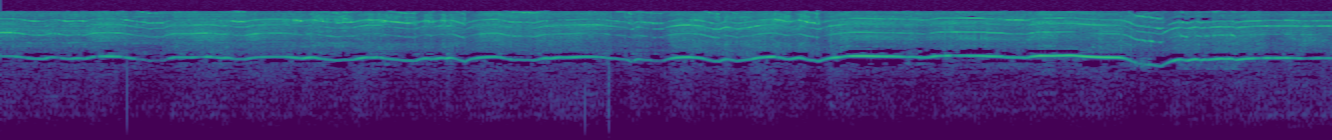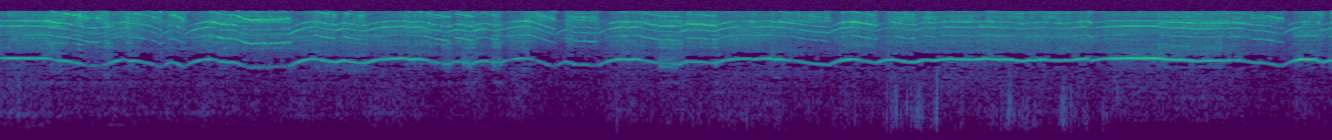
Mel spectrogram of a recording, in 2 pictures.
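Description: Faint high-pitched whine of an electric rotary tool running, its pitch wavering and dipping from time to time as it is worked around the edges of square steel tubing to deburr them.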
